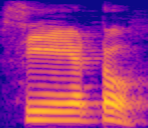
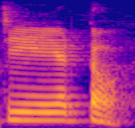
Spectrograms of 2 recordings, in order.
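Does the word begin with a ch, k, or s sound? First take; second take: s; ch. First: The word begins with an s sound. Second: The word begins with a ch sound. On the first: "કદી આપણે આમ વાંચ્યું" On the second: "અથવા"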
